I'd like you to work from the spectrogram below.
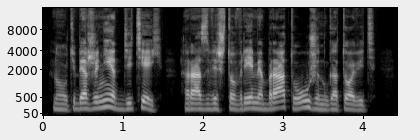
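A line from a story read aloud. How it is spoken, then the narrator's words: Snorting. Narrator (Russian): хмыкнул он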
